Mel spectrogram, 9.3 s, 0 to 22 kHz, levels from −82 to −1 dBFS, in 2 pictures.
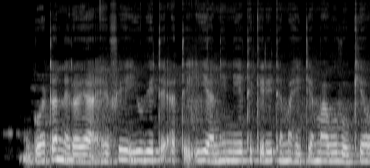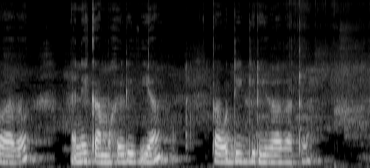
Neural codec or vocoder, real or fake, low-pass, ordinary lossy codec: none; real; none; none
